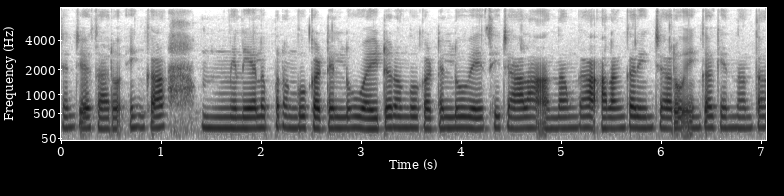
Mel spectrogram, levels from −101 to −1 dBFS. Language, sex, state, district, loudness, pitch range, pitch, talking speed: Telugu, female, Telangana, Nalgonda, -18 LUFS, 205-215 Hz, 210 Hz, 155 wpm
